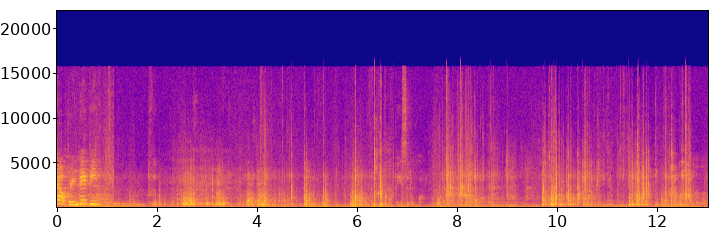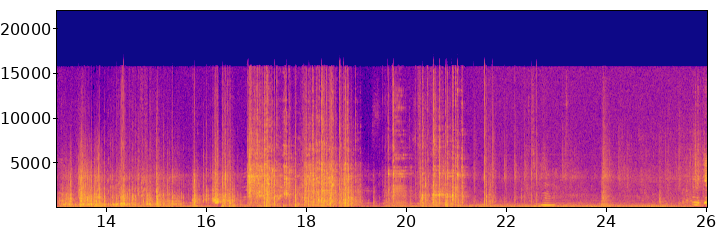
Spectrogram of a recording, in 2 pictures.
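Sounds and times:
plastic toy pieces clattering: 7.7 - 21.8.

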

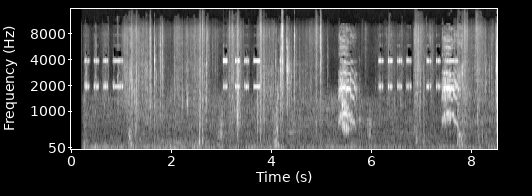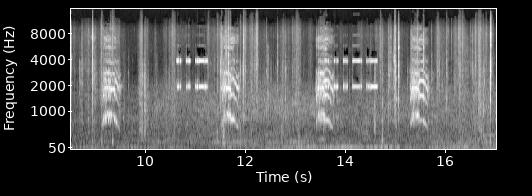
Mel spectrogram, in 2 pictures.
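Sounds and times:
quick electronic beeps: 0.2 - 1.1, 3.0 - 3.8, 6.1 - 7.4, 10.6 - 11.3, 13.8 - 14.7.

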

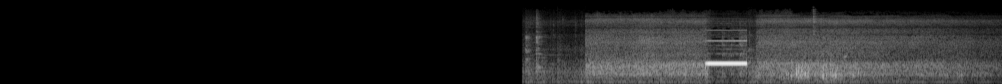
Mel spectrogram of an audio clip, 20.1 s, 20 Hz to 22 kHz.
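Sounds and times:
background hiss: 11.2 - 20.0
test-tone beep: 14.1 - 15.0.

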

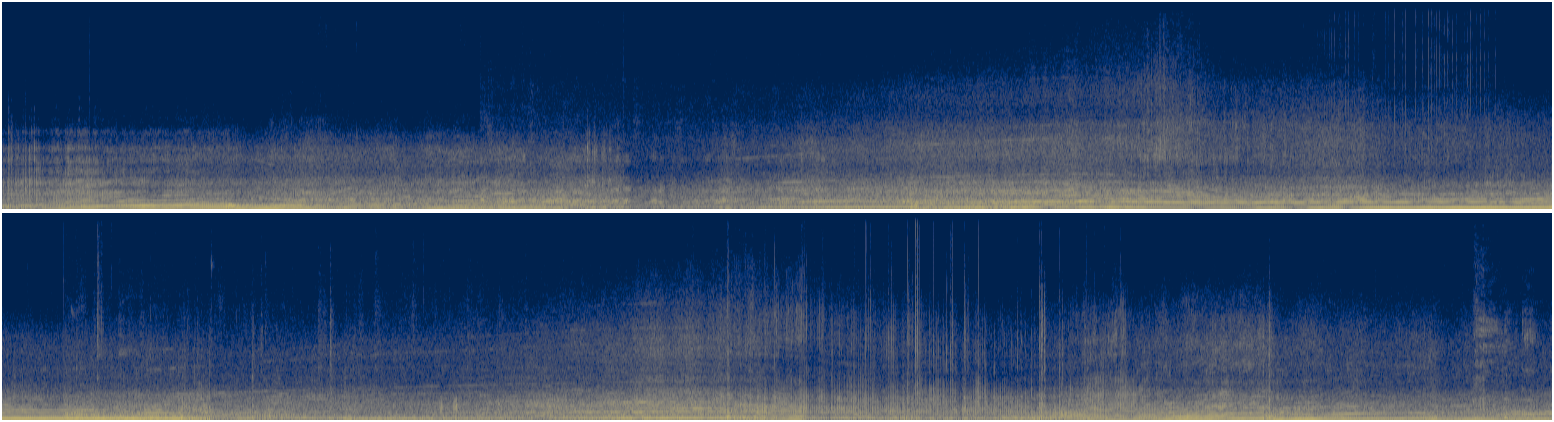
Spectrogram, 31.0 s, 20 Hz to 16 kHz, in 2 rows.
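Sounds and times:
rally car engine at high revs: 0.0 - 31.0.

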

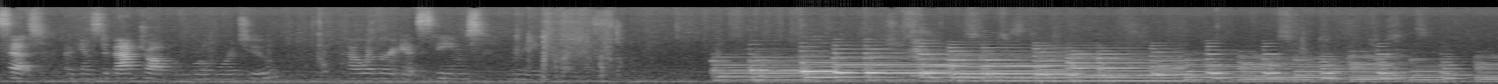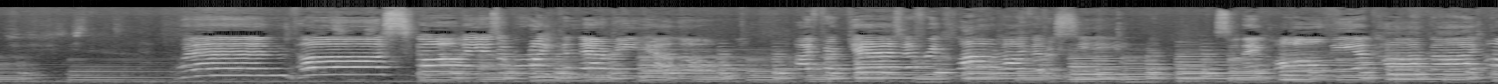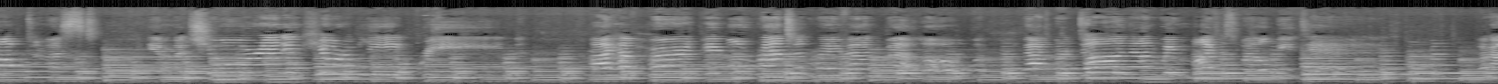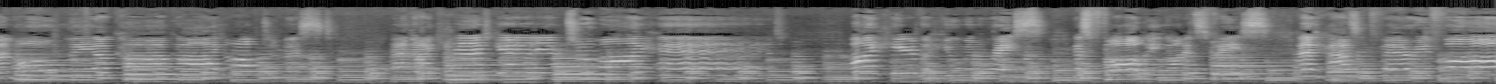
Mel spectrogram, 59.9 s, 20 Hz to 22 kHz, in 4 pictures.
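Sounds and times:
grand piano: 7.0 - 59.9
woman singing: 16.8 - 35.2, 35.8 - 44.0, 44.7 - 52.8, 53.4 - 59.9.

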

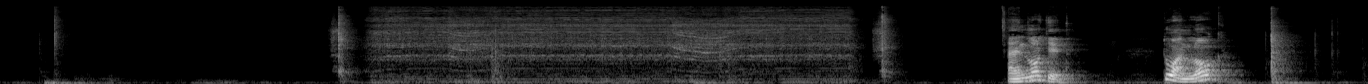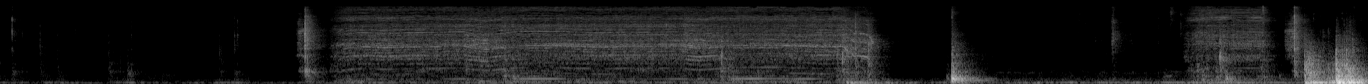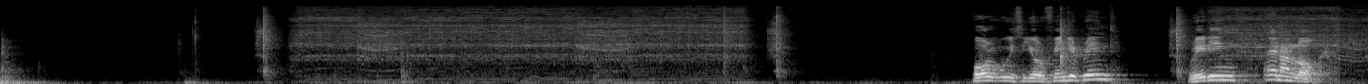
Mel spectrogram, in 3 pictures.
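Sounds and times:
lock motor turning: 3.3 - 9.0, 16.6 - 22.6, 29.9 - 35.4, 39.0 - 41.0
loud heavy thump: 26.8 - 27.8.

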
